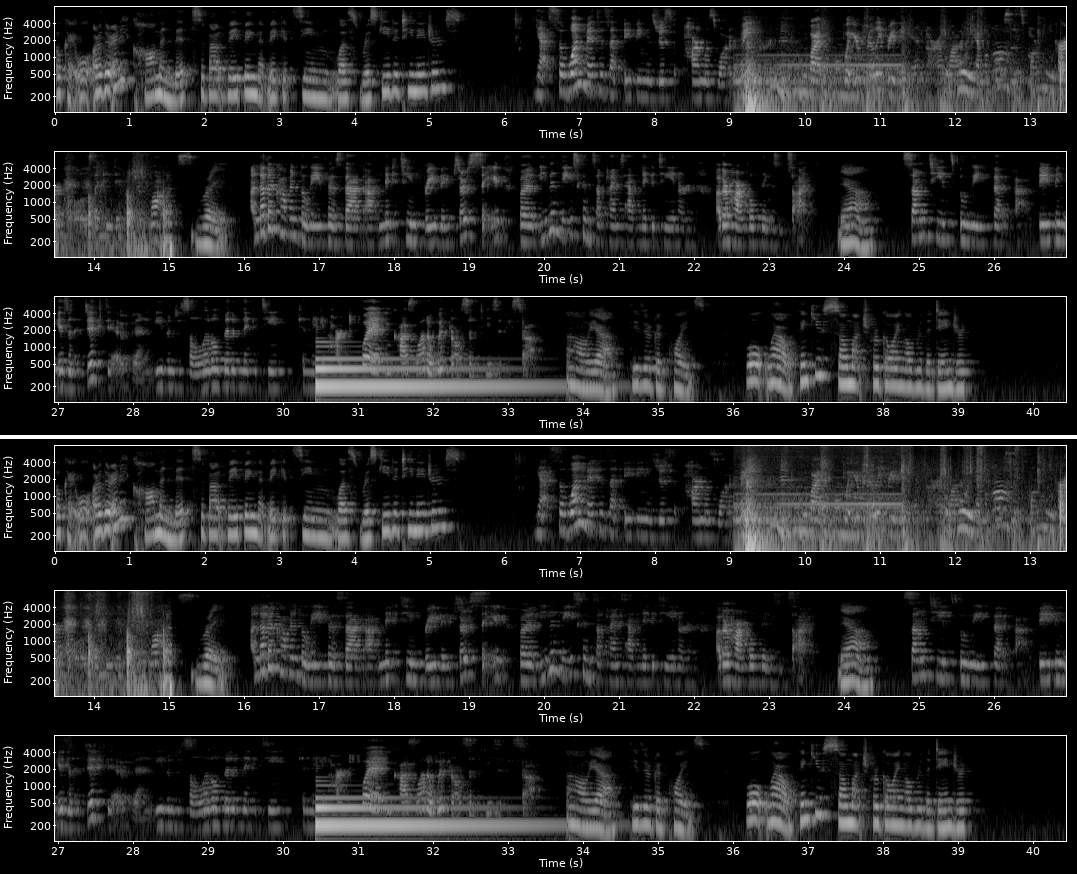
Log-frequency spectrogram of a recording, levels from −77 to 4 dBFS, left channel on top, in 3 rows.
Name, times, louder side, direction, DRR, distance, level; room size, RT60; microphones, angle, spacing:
voice 1, 0.0-5.4 15.4-15.8 23.9-24.4 33.8-35.6 36.2-39.1, equal, ahead, 5 dB, 2.4 m, -33 dB
voice 2, 6.4-10.2 10.5-15.3 16.1-23.5 24.8-30.8 31.1-33.3 36.7-36.8, left 3 dB, 75° left, 1 dB, 4.3 m, -39 dB
sound 1, 9.0-15.1, right 3 dB, 35° right, 0.6 m, -32 dB
Bass guitar, 30.4-34.2, left 1 dB, 15° left, 0.8 m, -27 dB
24.5 x 11.5 x 3.2 m, 0.34 s
head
